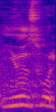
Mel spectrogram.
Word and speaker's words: useful: USEFUL यूज़फुल, यहाँ पर भी जो एस है उसकी साउंड किसकी आई है, जै की आई है, ठीक है।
